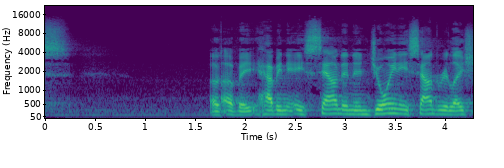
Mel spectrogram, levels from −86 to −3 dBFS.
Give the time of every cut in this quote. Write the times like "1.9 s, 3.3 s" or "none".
1.8 s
